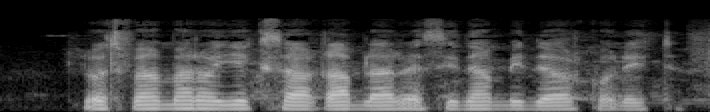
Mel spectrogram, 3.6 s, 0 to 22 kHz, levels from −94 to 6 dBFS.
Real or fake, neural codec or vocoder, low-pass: real; none; 10.8 kHz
